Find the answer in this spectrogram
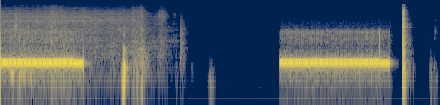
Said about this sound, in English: Let's call him and see if he answers. What's his phone number?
